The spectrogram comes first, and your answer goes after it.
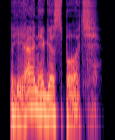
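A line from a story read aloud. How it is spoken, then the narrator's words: Sighing. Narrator (Russian): вздохнул Хорхе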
